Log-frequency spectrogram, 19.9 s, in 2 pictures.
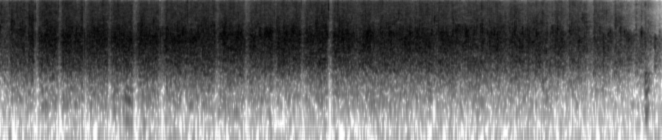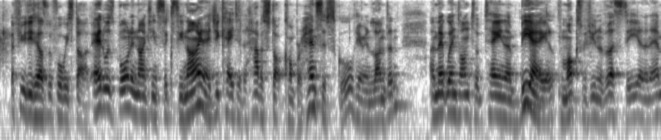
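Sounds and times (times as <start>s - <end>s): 
audience applause welcoming a speaker at a London talk: 0.0s - 10.1s
speech: 10.2s - 19.8s.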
